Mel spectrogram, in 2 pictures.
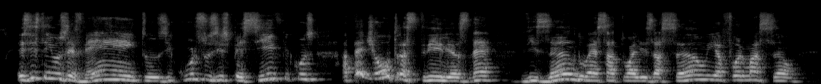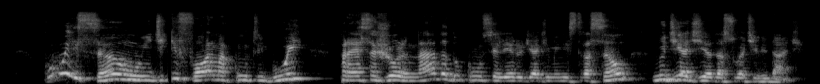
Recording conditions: video call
